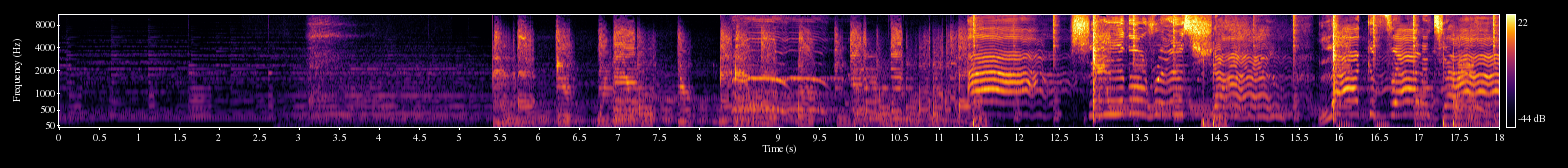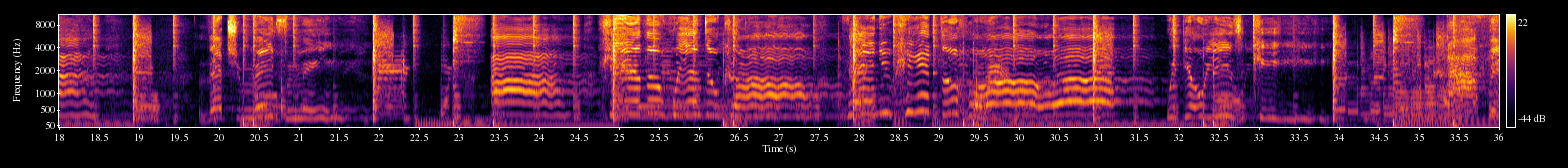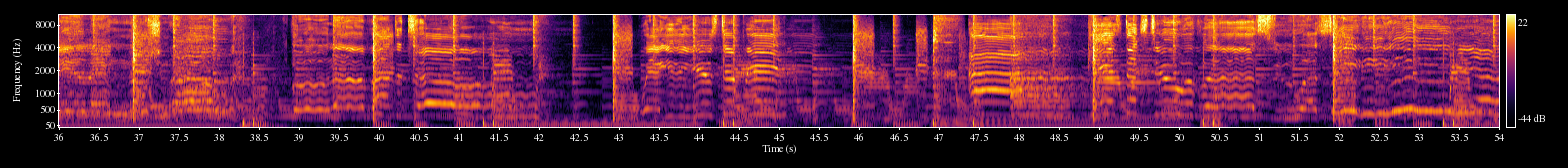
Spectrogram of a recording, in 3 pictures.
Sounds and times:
Rhythm and blues: 0:00.0 - 0:54.0.

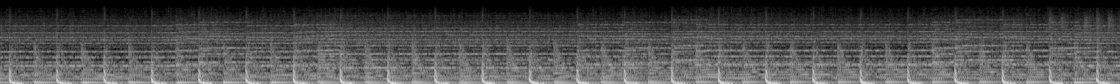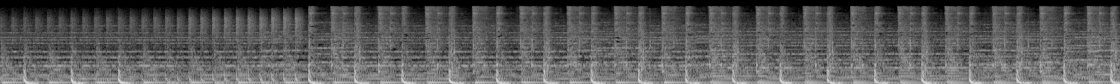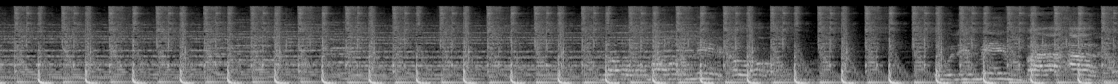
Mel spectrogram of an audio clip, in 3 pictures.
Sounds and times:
Music: 0:00.0 - 0:33.5.

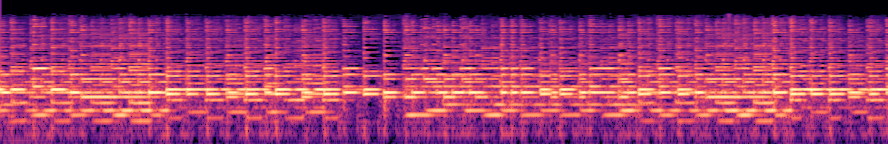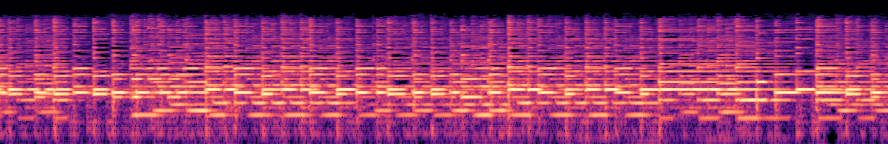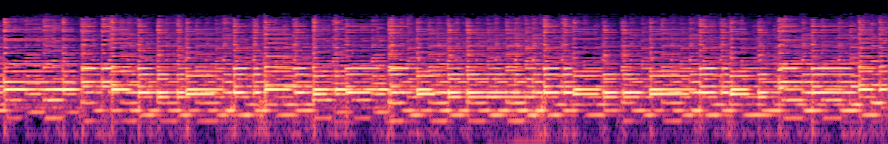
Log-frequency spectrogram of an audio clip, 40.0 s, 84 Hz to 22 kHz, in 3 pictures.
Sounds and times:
Harpsichord: 0:00.0 - 0:39.9.

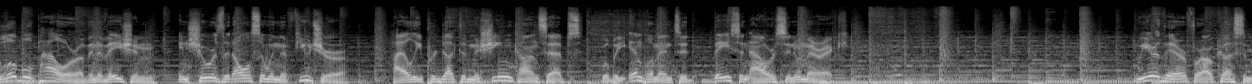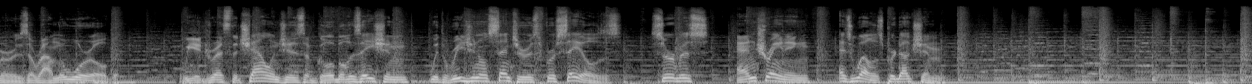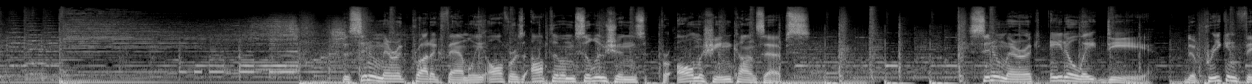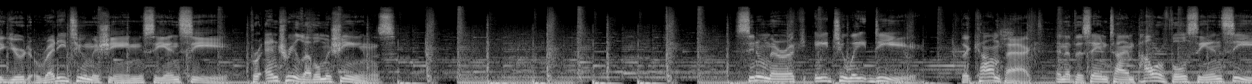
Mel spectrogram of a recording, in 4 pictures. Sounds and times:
Speech: 0:00.0 - 0:08.5, 0:11.4 - 0:22.0, 0:28.5 - 0:33.2, 0:34.8 - 0:41.6, 0:44.9 - 0:50.0
Music: 0:00.0 - 0:50.0.

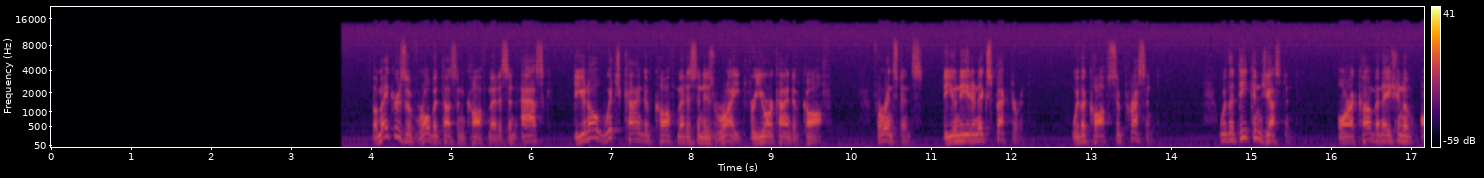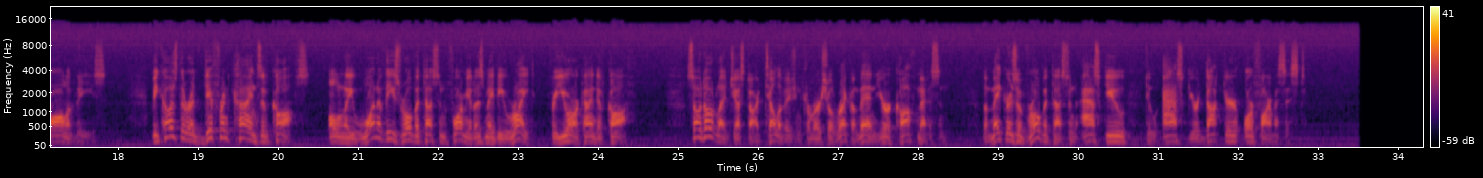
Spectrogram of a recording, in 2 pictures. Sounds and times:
Speech: 0:04.0 - 0:13.9, 0:14.5 - 0:24.5, 0:25.1 - 0:32.9.

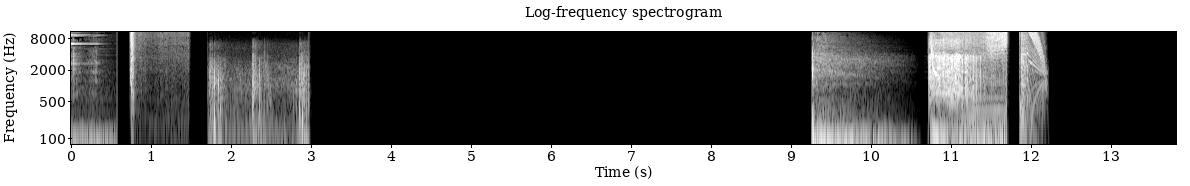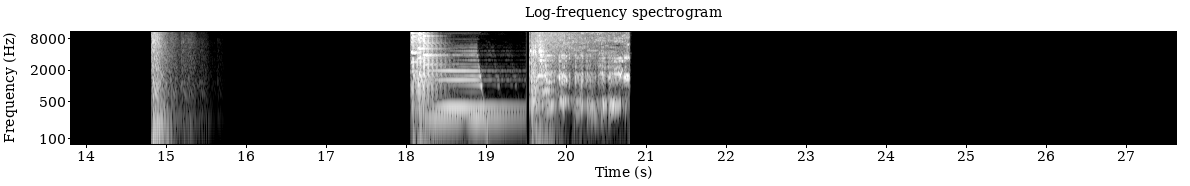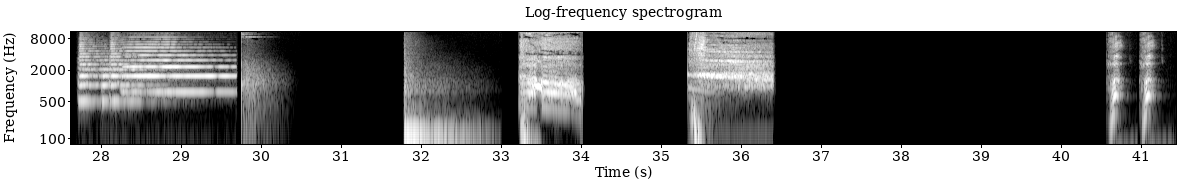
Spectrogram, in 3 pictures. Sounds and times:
Music: 0:27.7 - 0:29.7.

